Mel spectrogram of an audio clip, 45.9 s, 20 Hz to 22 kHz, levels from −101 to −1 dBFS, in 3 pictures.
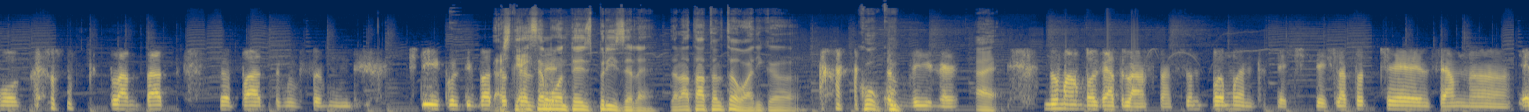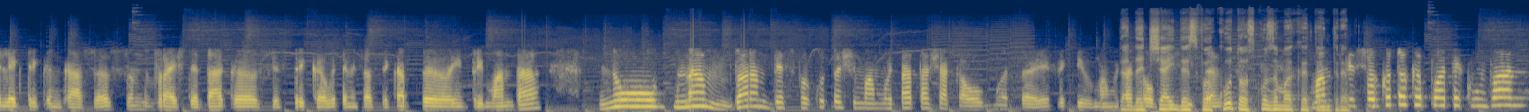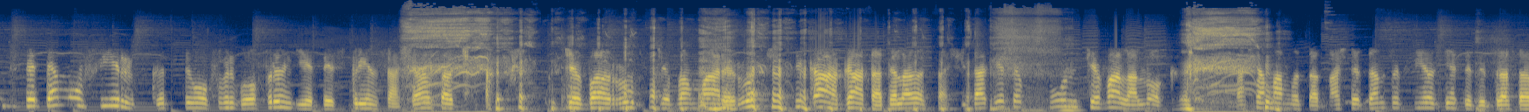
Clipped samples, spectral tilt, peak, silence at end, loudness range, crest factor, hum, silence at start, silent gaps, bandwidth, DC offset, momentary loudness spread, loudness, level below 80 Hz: under 0.1%; -5.5 dB/octave; -6 dBFS; 0 s; 4 LU; 14 dB; none; 0 s; none; 17 kHz; under 0.1%; 12 LU; -20 LUFS; -50 dBFS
